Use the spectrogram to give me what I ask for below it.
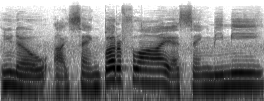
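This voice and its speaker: A woman with a New York accent, lively intonation and a fairly slow pace. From New York City, East Harlem. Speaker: former opera singer. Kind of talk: interview.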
